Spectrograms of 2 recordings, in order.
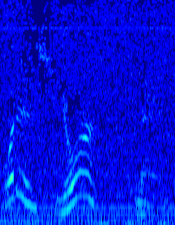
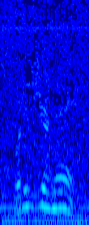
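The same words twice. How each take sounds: First: The question is asked with a pointed, demanding inflection. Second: The question is asked in a calm, even way. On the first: The demon is being made to name itself. "perhaps Jesus said it this way" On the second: A gentle question to the man. "calm, measured, undaunted by the demon's tirade"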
